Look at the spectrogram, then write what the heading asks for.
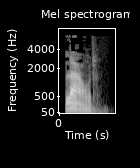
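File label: "loud", British English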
